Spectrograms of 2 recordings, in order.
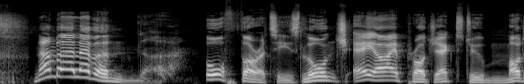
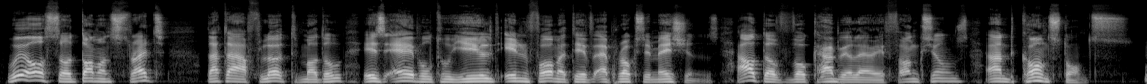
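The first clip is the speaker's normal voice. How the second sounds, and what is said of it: Put-on French accent. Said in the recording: “my little attempt at a accent de français, or French accent”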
